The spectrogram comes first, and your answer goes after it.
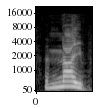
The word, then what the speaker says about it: knife: तो यहाँ देखिए KNIFE, तो NIFE का देखिए IFE है तो इसका उच्चारण आइफ के रूप में करेंगे। तो देखिए एन का नौ, IFE है तो इसका उच्चारण आइफ के रूप में, KNIFE को पढ़ेंगे नाइफ।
